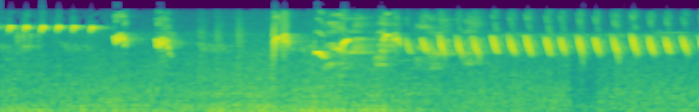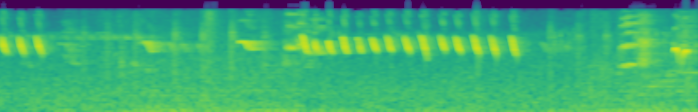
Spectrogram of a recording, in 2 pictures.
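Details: Konin song used to lure wild birds: high, thin trilled series of rapid chirps repeated several times, each burst a quick run of evenly spaced notes, with brief sharp chips between bursts; no other clear sounds.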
